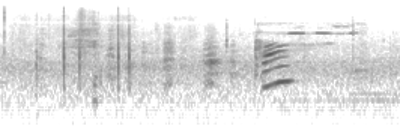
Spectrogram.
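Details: Rocky, a Siberian Husky, filmed in closeup, lets out a short rising whine with clear harmonics after a stretch of soft clicks and handling noises.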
